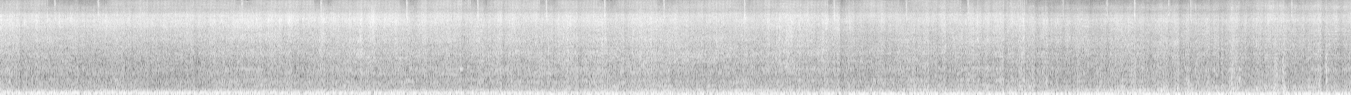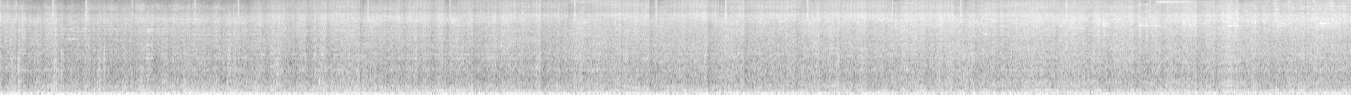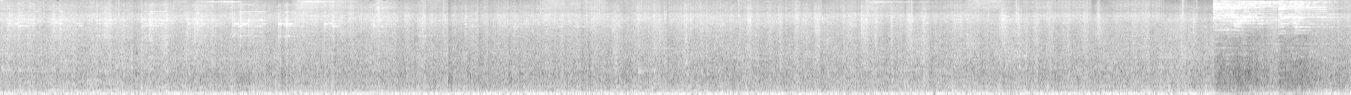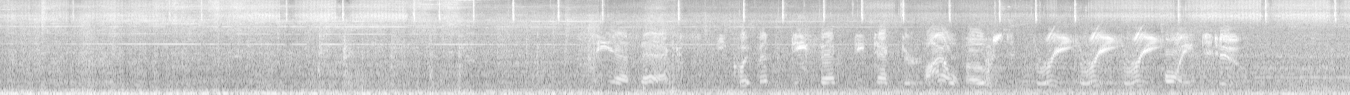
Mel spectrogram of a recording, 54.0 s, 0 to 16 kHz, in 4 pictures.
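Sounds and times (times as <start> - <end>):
freight train rolling past: 0.0 - 54.0
steel wheels rumbling on rail: 0.0 - 54.0.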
